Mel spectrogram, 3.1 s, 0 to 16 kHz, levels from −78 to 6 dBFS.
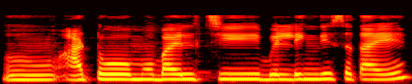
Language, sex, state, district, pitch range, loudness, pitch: Marathi, female, Maharashtra, Dhule, 215-230 Hz, -17 LUFS, 225 Hz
